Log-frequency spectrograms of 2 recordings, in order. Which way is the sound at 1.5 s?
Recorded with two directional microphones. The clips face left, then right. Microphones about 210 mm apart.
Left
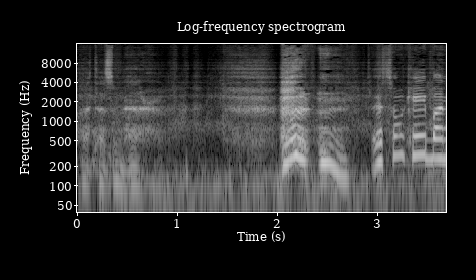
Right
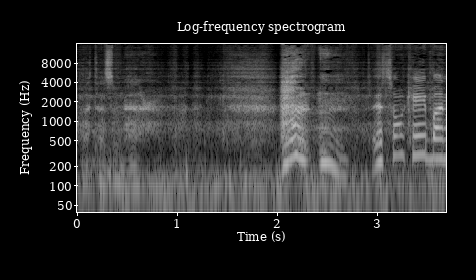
60° left (ahead or behind).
